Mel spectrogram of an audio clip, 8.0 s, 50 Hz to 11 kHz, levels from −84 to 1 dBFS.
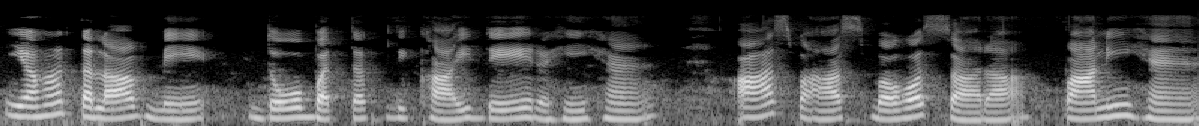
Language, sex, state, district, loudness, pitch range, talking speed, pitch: Hindi, female, Punjab, Pathankot, -15 LUFS, 175-215 Hz, 105 wpm, 190 Hz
